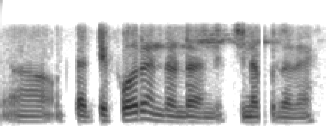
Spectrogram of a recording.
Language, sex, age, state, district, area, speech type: Telugu, male, 18-30, Telangana, Jangaon, urban, conversation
